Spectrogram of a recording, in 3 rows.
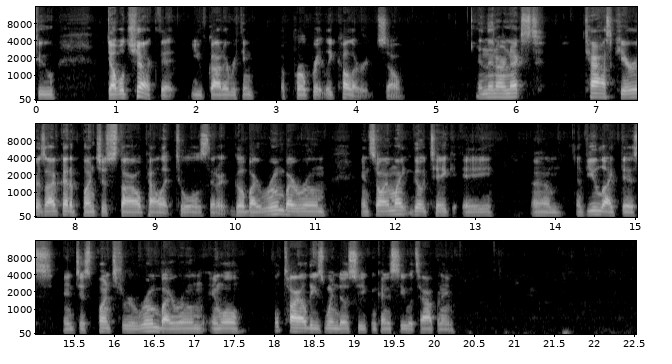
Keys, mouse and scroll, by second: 11.8 click, 17.8-20.7 drag.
